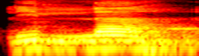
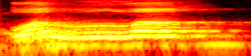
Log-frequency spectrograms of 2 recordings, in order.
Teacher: Wallah punggung lidah menyentuh langit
